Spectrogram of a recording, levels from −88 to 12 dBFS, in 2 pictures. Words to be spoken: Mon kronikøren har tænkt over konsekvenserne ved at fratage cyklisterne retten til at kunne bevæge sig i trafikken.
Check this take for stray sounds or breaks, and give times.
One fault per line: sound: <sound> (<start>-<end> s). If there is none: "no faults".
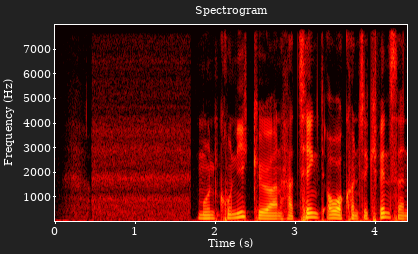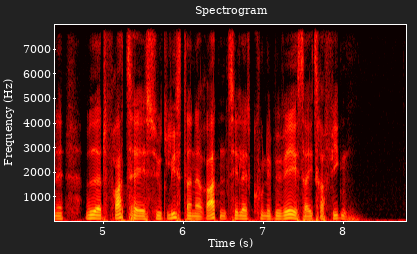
no faults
